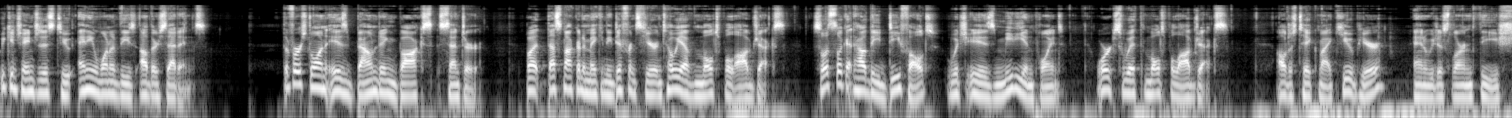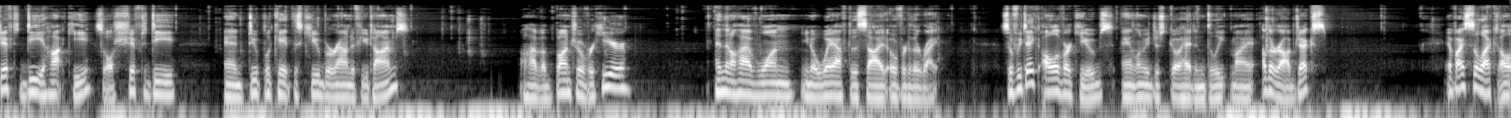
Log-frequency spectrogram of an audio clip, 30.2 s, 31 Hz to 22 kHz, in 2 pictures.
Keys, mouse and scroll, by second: 9.3 click, 11.9 KP_7, 12.8 click, 13.3 shift+middle click, 13.8 g, 16.1 shift+d, 17.4 shift+d, 18.4 shift+d, 19.0 shift+d, 19.8 shift+d, 21.0 shift+d, 22.2 click, 22.6 g, 24.3-25.0 scroll down 2, 24.5 middle click, 25.3 scroll down 2, 25.5 middle click, 26.3 click, 27.0 shift+click, 27.3 scroll down 1, 27.8 Delete, 29.0 click.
